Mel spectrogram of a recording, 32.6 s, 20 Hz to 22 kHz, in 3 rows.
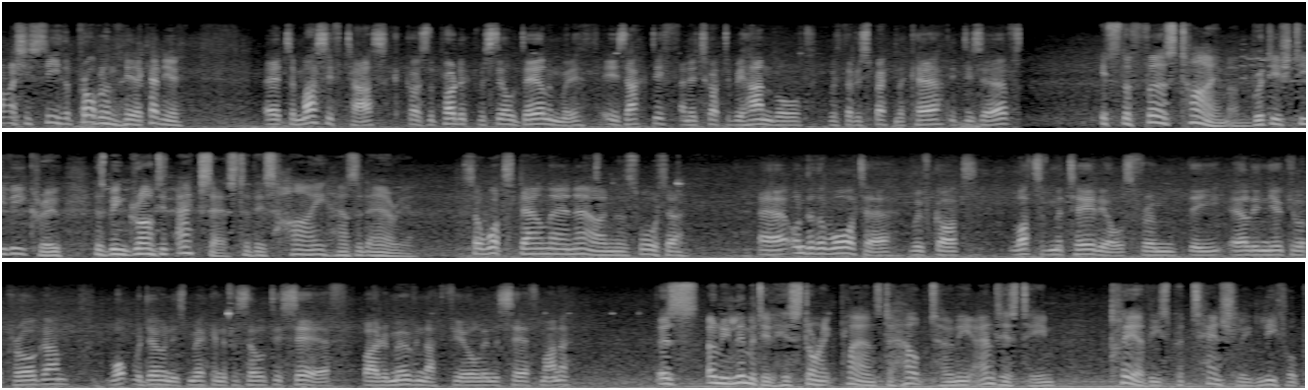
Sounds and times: Speech: 0:00.0 - 0:01.5, 0:02.2 - 0:08.5, 0:09.2 - 0:16.6, 0:17.2 - 0:26.5, 0:27.2 - 0:32.5.

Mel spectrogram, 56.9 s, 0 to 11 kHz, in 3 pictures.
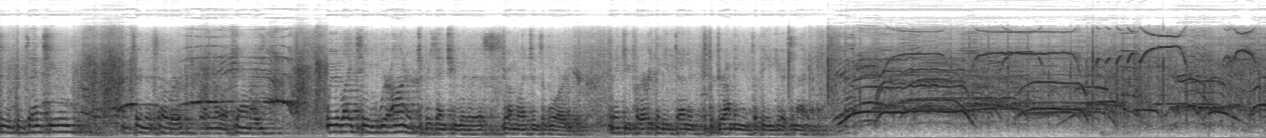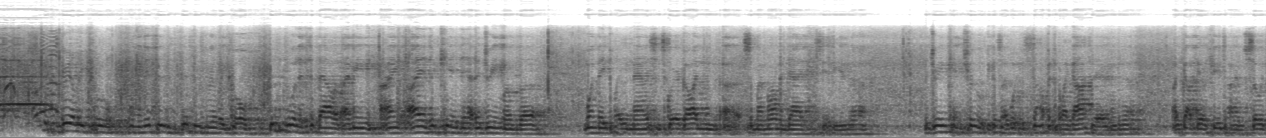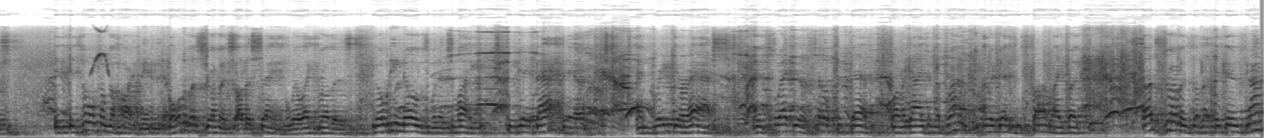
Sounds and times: Speech: 0:00.0 - 0:04.1, 0:04.9 - 0:12.4, 0:19.7 - 0:27.2, 0:27.8 - 0:32.2, 0:32.9 - 0:54.4, 0:55.1 - 0:56.9.

